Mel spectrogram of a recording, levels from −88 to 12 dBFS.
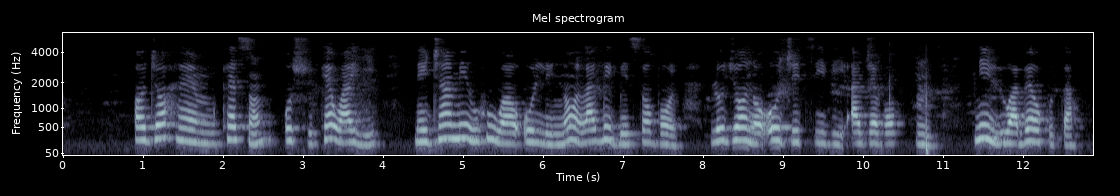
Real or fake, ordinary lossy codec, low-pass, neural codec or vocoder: real; MP3, 48 kbps; 5.4 kHz; none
